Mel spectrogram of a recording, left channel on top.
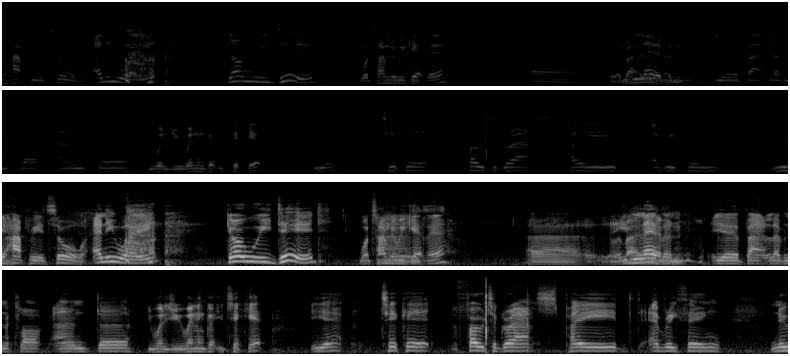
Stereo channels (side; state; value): left; quieter; 28.1 dB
